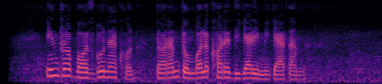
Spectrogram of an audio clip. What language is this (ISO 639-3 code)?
fas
